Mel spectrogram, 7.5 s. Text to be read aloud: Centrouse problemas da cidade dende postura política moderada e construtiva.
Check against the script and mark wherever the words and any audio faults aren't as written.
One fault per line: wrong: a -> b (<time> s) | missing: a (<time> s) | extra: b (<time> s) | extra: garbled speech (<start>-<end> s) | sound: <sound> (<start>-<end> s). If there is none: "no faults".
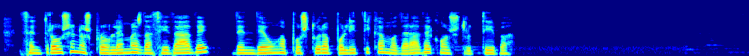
extra: nos (0.8 s)
extra: unha (2.7 s)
